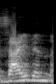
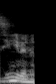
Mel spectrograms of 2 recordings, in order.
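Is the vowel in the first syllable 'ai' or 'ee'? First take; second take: ai; ee. First: The first vowel sounds like 'ai'. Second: The first vowel sounds like 'ee'. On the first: The speaker calls it wrong. "এটা যাইবেন না হয়ে" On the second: The speaker calls it right. "জিবেন হয়েছে"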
